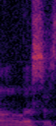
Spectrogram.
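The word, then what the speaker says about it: Alisa: No, Alyssa's the... by the way, her name's actually Alyssa, not Eliza. It's just Alyssa but spelled wrong.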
